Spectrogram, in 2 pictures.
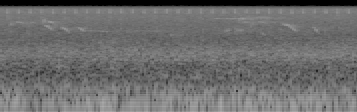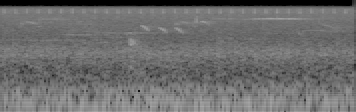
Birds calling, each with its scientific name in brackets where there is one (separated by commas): unidentified bird, American Goldfinch (Spinus tristis)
